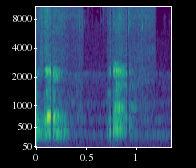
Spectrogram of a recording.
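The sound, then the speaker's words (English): A dog barks twice in the background, two short, faint barks about half a second apart with quiet between them. “Don't mind the dog in the background, he's just a jerk.”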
